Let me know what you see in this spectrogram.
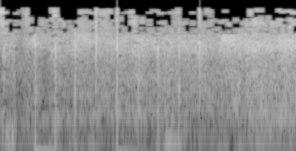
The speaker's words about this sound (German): Kann man auch mal klatschen, ne?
